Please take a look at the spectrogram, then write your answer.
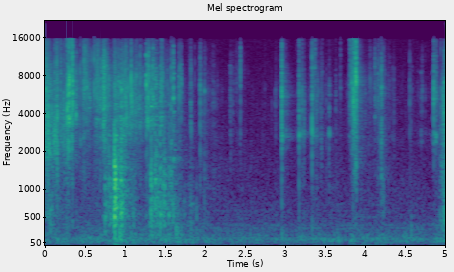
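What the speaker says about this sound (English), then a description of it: "next what I wanna do is to peel a clove of garlic" A clove of garlic being peeled with a knife: quiet crinkly rustles of papery skin and small scraping snips, a busier burst at first, then sparse, soft clicks and scratches, close and without talk.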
